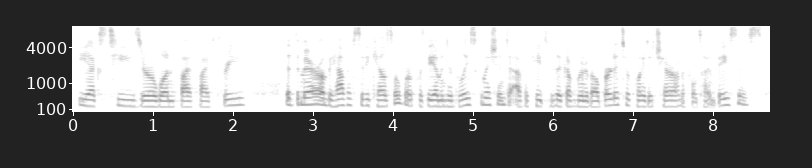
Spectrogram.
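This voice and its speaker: A woman city councillor with a scratchy, hoarse voice, moving formal motions at a council meeting in a council chamber. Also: lowish voice. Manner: reads formal motion wording at a brisk clip.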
